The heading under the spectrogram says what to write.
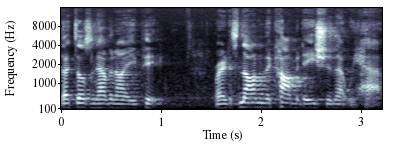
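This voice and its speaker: A man speaks over noticeable background noise. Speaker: school district administrator. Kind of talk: public meeting response. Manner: fast.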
